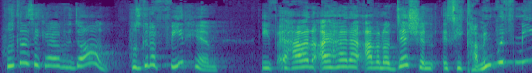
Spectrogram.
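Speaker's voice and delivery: frantic high worried babble; mock panic. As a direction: rattle them off in rising panic. Repeated, rising into panic.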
